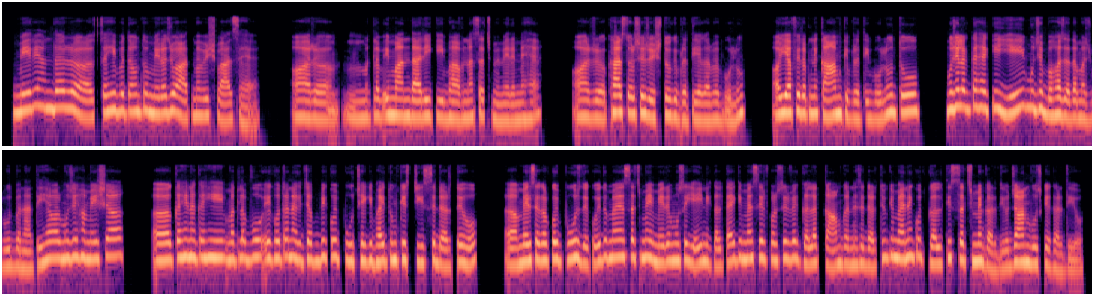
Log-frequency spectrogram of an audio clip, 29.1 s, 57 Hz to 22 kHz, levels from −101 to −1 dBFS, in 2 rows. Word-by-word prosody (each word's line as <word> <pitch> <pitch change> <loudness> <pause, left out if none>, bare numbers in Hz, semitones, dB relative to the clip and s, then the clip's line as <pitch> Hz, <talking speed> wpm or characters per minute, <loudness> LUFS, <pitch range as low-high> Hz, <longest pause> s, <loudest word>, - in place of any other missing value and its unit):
मेरे 255 +5 +2
अंदर 280 -1 +1
अ, 195 -7 +1
सही 245 +2 +2
बताऊँ 240 0 0
तो 250 0 -1
मेरा 225 -1 +2
जो 245 +2 +2
आत्मविश्वास 200 -4 -3
है, 150 +1 -9 0.5
और 190 -1 -2
उम, 185 +1 -5
मतलब 190 +2 -4
ईमानदारी 200 -2 +2
की 190 -1 -2
भावना 180 0 -2
सच 195 -1 -6
में 170 - -5
मेरे 165 0 -4
में 170 +1 -4
है, 180 +4 -6 0.4
और 185 -2 -2
खास 235 -1 +5
तौर 225 -2 +1
से 225 +1 +2
रिश्तों 200 0 -1
के 195 - -3
प्रति 175 0 -4
अगर 165 -1 -2
मैं 170 -1 -5
बोलूँ 200 +8 -3 0.4
और - - 0
या 230 0 +8
फिर 235 0 +3
अपने 225 0 +1
काम 205 +1 +3
के 205 -1 -2
प्रति 180 0 -5
बोलूँ 175 +7 -1
तो 240 +1 +3 0.4
मुझे 265 +3 +6
लगता 290 0 +2
है 280 -1 +3
कि 280 - -4
ये 250 +2 +2
मुझे 275 -2 +1
बहुत 210 -2 +3
ज़्यादा 190 -1 -1
मजबूत 180 0 -5
बनाती 175 +2 -4
है, 245 - +1
और 255 0 +1
मुझे 255 +2 +2
हमेशा, 260 +2 0
अ, 235 -4 -1
कहीं 265 +1 +4
न 265 - +5
कहीं 260 0 +3
मतलब 240 +1 -1
वो 270 +1 +1
एक 250 0 +1
होता 255 +2 +2
है - - 0
ना, 260 - +2
कि 235 - -1
जब 225 0 -1
भी 265 +2 +1
कोई 270 +1 -1
पूछे 225 0 0
कि 230 - 0
भाई 215 +1 +2
तुम 235 +1 +2
किस 235 - +1
चीज़ 210 -2 -3
से 235 - 0
डरते 190 +1 -2
हो? 205 +1 0 0.4
अ, 190 - 0
मेरे 220 +2 +4
से 245 - +3
अगर 230 0 +2
कोई 245 +1 +4
पूछ 250 +2 +4
दे 205 -2 -2
कोई, 210 +3 -1
तो 265 - -1
मैं 265 +1 +2
सच 265 -1 -2
में 260 -1 +3
मेरे 220 +1 0
मुँह 230 0 +2
से 235 0 -1
यही 205 -1 -1
निकलता 195 -2 -3
है 225 - +1
कि 255 - -3
मैं 245 +1 +2
सिर्फ़ 250 -1 -1
और 230 - 0
सिर्फ़ 250 +1 -2
एक 250 - 0
गलत 205 0 -1
काम 190 +1 -2
करने 195 -1 -4
से 205 - -3
डरती 185 +5 -4
हूँ 260 - -2
कि - - 0
मैंने 260 +2 +3
कुछ 275 -1 -3
गलती 200 +5 0
सच 240 -3 -1
में 225 0 +4
कर 165 -5 -4
दी 165 - -9
हो, 175 - -4
जानबूझकर 200 -2 +1
कर 155 -3 -7
दी 145 - -10
हो। 75 -1 -9
220 Hz, 250 wpm, -22 LUFS, 190-245 Hz, 0.5 s, या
